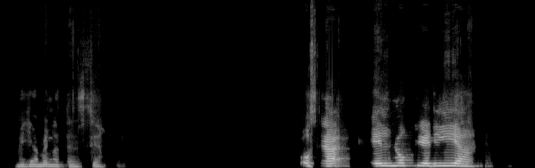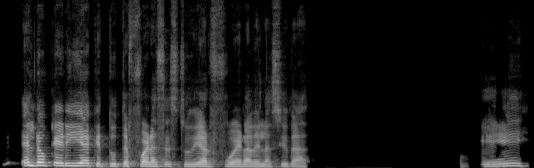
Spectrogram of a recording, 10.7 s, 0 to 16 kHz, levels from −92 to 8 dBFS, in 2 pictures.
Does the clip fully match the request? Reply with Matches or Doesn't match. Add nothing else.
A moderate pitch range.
Doesn't match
